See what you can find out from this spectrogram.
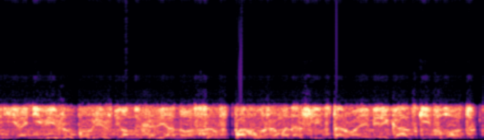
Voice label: dialog, dialogs russian; War Thunder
